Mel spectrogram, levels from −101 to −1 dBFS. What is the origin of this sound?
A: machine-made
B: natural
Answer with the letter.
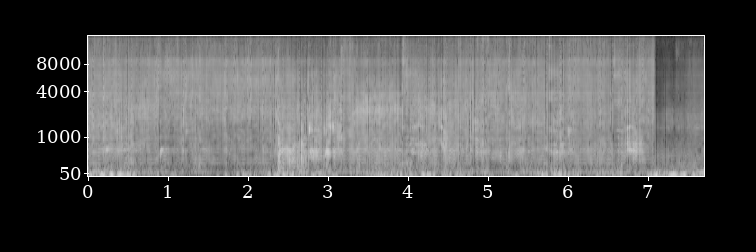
A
